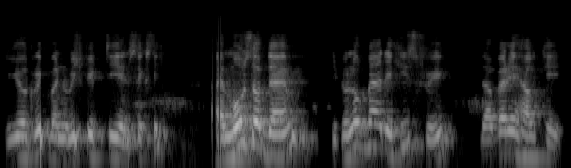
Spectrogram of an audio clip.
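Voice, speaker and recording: A man's voice: a little high, lively intonation, fast talker, a little mellow. A man in his sixties, talking casually and emphatically, often repeating his points. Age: 60s. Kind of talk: casual chat. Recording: muffled lo-fi audio.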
